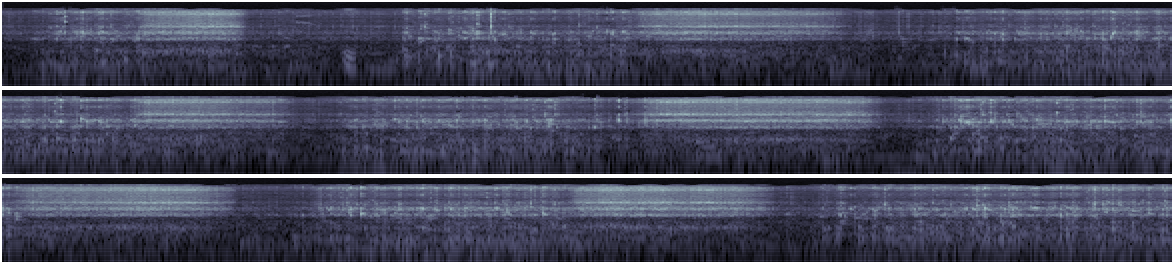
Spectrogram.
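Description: Air bubbles rush and gurgle underwater in regular bursts.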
